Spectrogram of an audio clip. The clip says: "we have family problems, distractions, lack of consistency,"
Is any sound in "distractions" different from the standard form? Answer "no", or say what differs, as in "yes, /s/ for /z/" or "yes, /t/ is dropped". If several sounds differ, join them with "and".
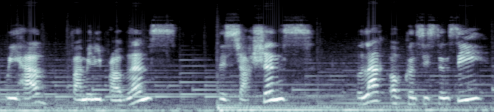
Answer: yes, /s/ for /z/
